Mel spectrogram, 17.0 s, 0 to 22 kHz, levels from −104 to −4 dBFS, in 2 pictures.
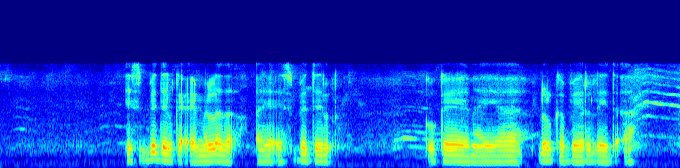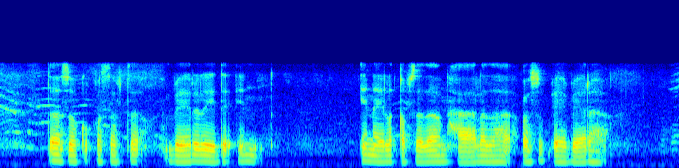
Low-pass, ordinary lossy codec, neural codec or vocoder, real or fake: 5.4 kHz; none; none; real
